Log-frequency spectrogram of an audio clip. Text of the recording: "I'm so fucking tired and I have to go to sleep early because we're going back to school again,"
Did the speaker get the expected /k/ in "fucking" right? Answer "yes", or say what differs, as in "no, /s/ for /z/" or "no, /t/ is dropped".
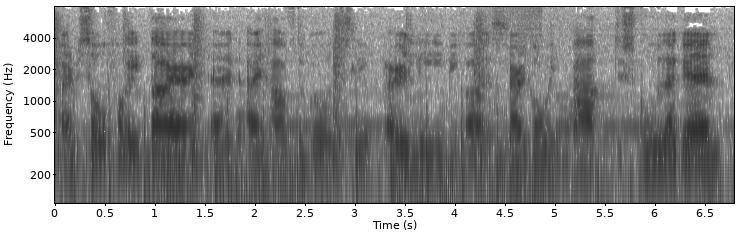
no, /k/ is dropped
